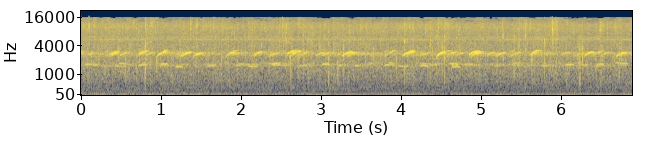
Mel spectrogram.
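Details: Coqui frogs in a tropical rain shower on the Big Island of Hawaii form a dense rhythmic chorus of short two-note chirps, a lower tone then a higher upswept one, overlapping continuously, over steady rain patter and scattered drips.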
